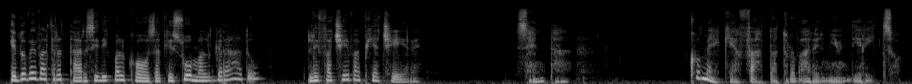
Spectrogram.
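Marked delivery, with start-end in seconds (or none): 5.1-9.0 low whisper, curious and secretive; hushed question. Acted. Teacher whispering to Bruno how he found her address. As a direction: ask it as if someone may overhear.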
